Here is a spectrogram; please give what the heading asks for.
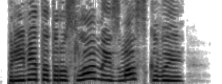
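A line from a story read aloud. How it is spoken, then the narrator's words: Shouted after someone departing. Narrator (Russian): крикнула Алиса вслед уплывающему дельфину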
